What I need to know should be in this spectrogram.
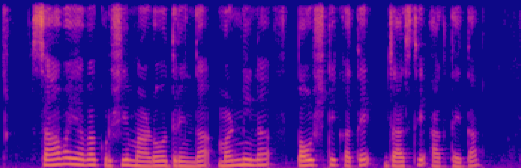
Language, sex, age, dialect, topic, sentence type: Kannada, female, 25-30, Central, agriculture, question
